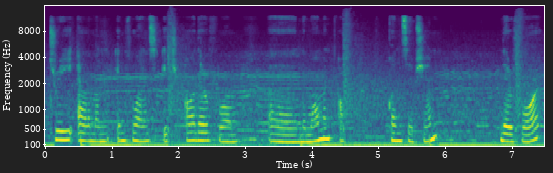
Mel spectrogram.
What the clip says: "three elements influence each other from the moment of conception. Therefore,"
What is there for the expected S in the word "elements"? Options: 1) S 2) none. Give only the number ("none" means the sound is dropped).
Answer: 2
